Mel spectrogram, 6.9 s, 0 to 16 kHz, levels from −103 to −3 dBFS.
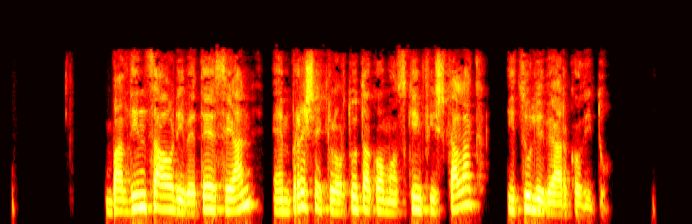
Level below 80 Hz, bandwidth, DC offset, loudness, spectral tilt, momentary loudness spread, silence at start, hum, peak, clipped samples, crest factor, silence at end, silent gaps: -56 dBFS; 7.8 kHz; under 0.1%; -17 LUFS; -5.5 dB/octave; 10 LU; 1.05 s; none; 0 dBFS; under 0.1%; 18 dB; 0.9 s; 2.64-2.71 s, 4.90-5.06 s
